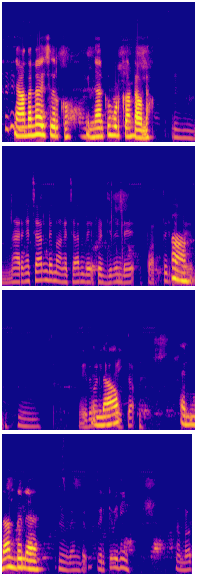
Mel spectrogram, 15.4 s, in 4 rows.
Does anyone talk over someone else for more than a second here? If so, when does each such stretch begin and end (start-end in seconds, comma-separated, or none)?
none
